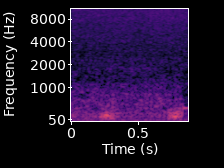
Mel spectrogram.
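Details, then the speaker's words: Early fetal heartbeat on ultrasound at 5–6 weeks of pregnancy, embryo about 0.3 cm, rate 106 bpm reported normal: two soft, low whooshing thumps about half a second apart. "근데 이에 지난주 까지만 해도 제가 그냥 아기 집만 확인했을 때 라 약간 심장 뛰는 것을 들은 거랑 느낌이 너무 다른 거예요 그건 진짜 뭐가 살아있는게 내 뱃속에 있는 것 같기도 하고"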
